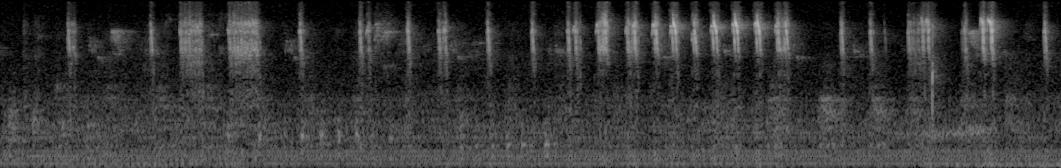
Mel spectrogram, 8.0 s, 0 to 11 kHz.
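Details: Recorded on a Redmi 10 phone, a young velvet-fronted nuthatch in 'tembakan' shooting style gives irregular high thin chips that quicken into a short run of bright, rapid notes over a steady low background hum.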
